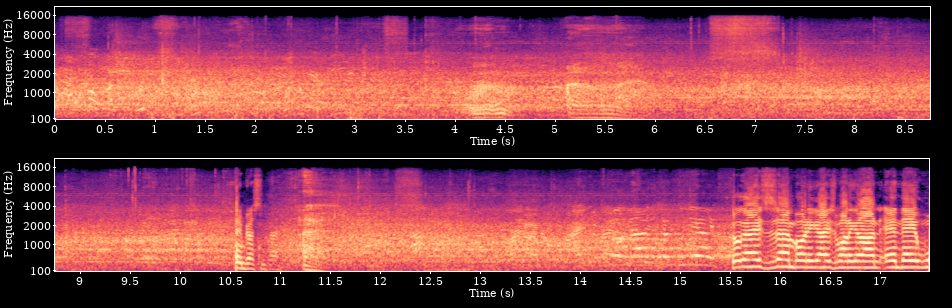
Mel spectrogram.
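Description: A man talks to nearby players close by.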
